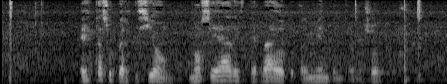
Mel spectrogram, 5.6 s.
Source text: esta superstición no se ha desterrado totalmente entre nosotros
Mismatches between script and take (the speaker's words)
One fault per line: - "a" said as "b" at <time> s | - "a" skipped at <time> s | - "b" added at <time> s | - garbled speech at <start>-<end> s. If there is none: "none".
none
